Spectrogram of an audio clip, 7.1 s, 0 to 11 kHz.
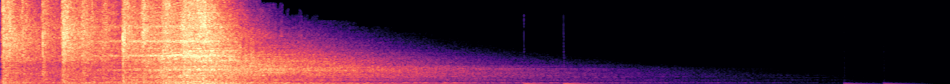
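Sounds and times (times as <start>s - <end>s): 
drum roll with splash cymbal: 0.0s - 4.9s.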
